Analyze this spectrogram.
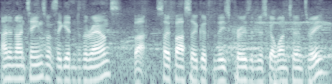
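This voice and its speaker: A man speaks at a medium pitch and a fairly quick pace. Music plays in the background. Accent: New Zealand. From New Zealand. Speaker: sports commentator. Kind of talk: live commentary. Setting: commentary box. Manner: animated.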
